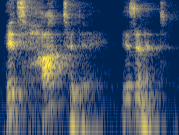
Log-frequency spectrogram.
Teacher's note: notice that the first part of the sentence always has fallen intonation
